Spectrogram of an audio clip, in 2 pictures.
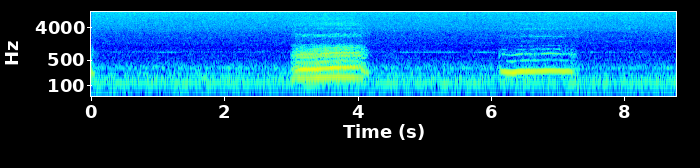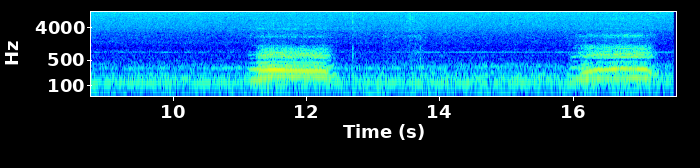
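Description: Regular tonal, groaning snores about every four to five seconds over steady room hum: snoring in a sleeping dog.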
